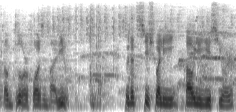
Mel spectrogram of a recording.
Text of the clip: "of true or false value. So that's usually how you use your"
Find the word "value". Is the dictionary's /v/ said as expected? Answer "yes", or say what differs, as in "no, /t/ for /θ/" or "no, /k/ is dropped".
no, /b/ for /v/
